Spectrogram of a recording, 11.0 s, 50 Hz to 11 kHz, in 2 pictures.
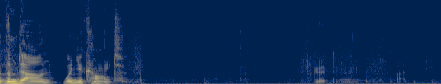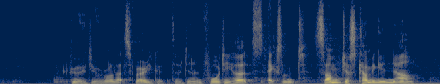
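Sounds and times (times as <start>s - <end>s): low test tone sweep: 8.2s - 11.0s.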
